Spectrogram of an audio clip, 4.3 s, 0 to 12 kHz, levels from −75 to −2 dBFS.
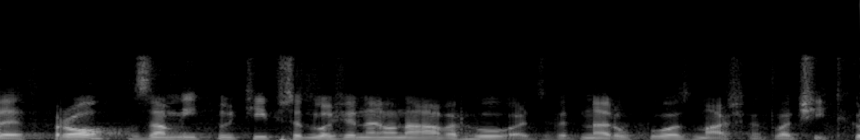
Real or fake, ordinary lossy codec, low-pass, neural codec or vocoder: fake; Opus, 64 kbps; 7.2 kHz; codec, 16 kHz, 0.7 kbps, FocalCodec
